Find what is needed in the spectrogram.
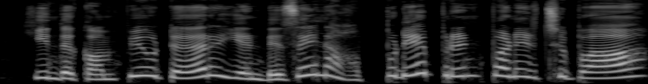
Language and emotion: Tamil, surprised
